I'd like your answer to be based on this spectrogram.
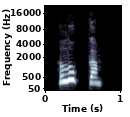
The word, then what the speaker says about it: Лукка: «Лукка». – «Лукка с ударением на «а»?» «С ударением на «у».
